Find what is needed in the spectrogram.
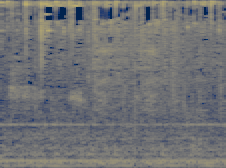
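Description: Faint light jingling of beaded bracelets on a wrist as the hand dabs a beauty sponge against the face, over a steady low hum.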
